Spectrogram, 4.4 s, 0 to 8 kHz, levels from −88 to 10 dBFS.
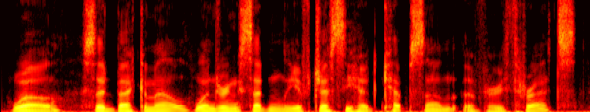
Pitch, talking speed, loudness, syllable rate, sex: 110 Hz, 175 wpm, -18 LUFS, 5.0 syllables/s, male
